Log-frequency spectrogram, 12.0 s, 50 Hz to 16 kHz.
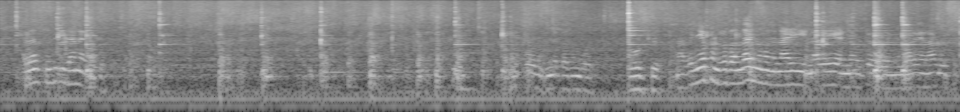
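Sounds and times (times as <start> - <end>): spoon scraping metal pan: 0.0 - 6.6
soft sizzle: 0.0 - 12.0.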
